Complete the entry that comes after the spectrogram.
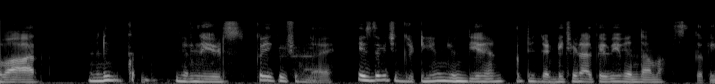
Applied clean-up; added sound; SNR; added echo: neural diffusion model UNIVERSE++.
